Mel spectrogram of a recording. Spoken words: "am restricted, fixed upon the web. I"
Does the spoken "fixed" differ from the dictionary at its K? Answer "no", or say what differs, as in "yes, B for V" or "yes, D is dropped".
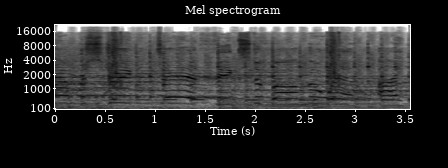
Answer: no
